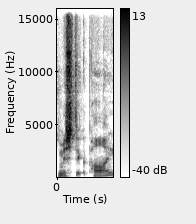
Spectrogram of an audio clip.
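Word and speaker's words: MSTICPy: So it's pronounced Mystic Pi, even though it's spelt rather oddly.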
